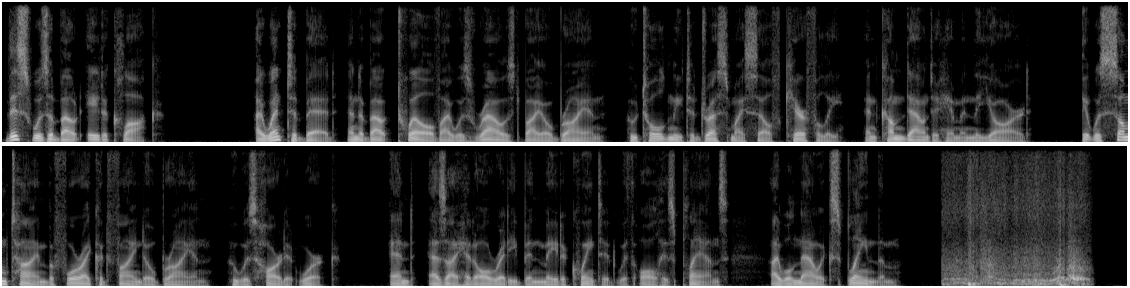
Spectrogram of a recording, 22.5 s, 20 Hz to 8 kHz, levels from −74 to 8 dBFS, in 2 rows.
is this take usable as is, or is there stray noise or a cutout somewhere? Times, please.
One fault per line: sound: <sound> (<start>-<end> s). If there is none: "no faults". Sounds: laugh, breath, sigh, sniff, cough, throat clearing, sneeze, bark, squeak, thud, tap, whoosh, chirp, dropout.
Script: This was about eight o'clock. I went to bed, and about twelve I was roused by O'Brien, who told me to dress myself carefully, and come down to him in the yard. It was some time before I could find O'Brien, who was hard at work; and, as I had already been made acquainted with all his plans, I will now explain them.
sound: whoosh (20.7-22.2 s)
